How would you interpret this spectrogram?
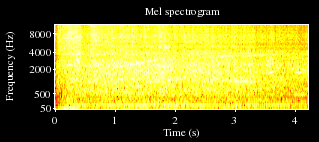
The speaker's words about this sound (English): the crop manager for the VTC farm, starts up the tractor.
